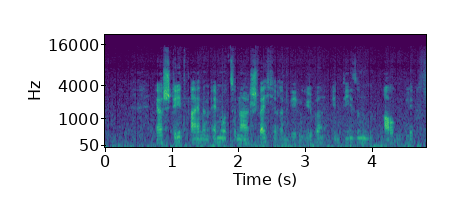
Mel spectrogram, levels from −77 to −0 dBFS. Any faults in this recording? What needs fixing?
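Periodic USB or driver dropouts run from 0.07 to 4.77 s. Every 0.1 s the driver stalls and roughly 10 ms of speech becomes silence, about fifty ticks. Their strict spacing sets them apart from random packet loss. Prevent this by stopping the background task that blocks the USB bus.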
